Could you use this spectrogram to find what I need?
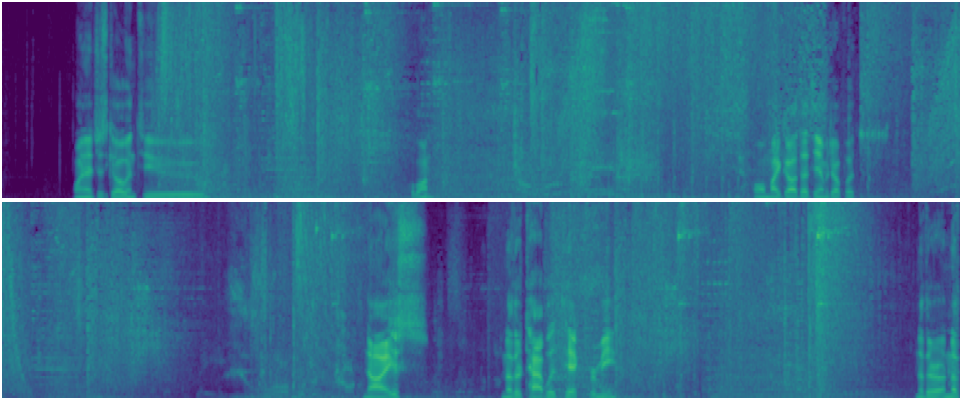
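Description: Game sound effects of spells and impacts play.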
